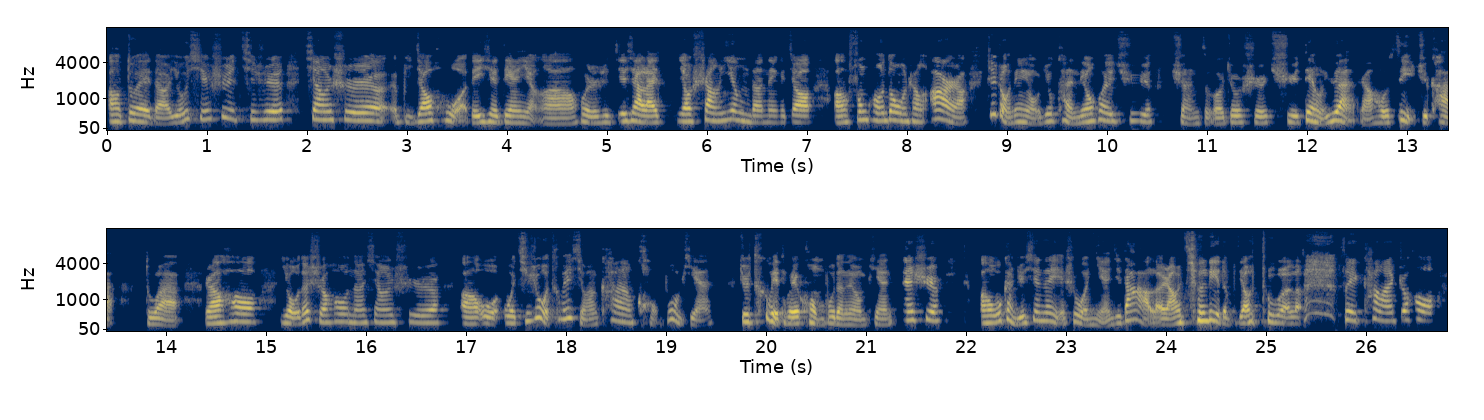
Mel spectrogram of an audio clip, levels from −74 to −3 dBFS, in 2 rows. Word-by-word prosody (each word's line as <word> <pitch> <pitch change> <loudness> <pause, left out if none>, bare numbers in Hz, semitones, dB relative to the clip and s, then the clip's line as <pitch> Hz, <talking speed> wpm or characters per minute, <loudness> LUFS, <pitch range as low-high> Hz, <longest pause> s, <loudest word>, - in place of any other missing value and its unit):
哦， 200 0 +2
对 195 -3 +2
的。 150 -2 -1
尤 190 +8 -2
其 265 -1 -6
是 280 0 -6
其 255 -1 -10
实 250 +1 +1 0.2
像 250 -2 +1
是 230 -3 +1 0.3
比 175 -4 -12
较 210 +3 +5
火 215 0 -2
的 175 - 0
一 185 - +2
些 190 -2 0
电 180 -1 0
影 160 - -3
啊， 150 0 -1
或 185 +2 -2
者 170 -1 -1
是 180 - -6
接 210 +4 -1
下 215 -3 +6
来 175 0 +6 0.2
要 205 -1 +4
上 215 +1 +2
映 235 -4 -3
的 180 -1 0
那 180 0 -6
个 175 - -11
叫 180 0 +5 0.3
呃， 175 - +4
《疯 245 +6 -2
狂 225 -2 -1
动 240 -2 +4
物 210 - -2
城 200 -1 -2
2》 - - -9 0.3
啊， - - -2 0.2
这 405 0 -2
种 - - +2
电 195 +1 -4
影 180 - -1
我 - - -6
就 205 +1 -4
肯 160 -6 -3
定 195 +3 +2
会 225 -3 -1
去 210 -2 -7 0.2
选 155 +1 -7
择， 150 - -4
就 180 +2 -1
是 175 -1 -3
去 175 +1 -4
电 205 +3 +3
影 - - -2
院， 225 +5 +4
然 130 -1 -2
后 170 0 0
自 175 - -17
己 - - -2
去 350 - -2
看， - - -1 0.3
对。 165 - -3 0.5
然 180 +2 +6
后 220 +1 +3 0.2
有 185 -4 +2
的 260 - +2
时 240 -6 -1
候 220 +2 -3
呢， 200 -2 -5
像 200 0 -5
是 200 -1 -4 0.2
呃， 180 - +3
我 180 -1 0
我 190 -1 +1
其 185 +7 -5
实 330 - -1
我 - - +3
特 285 - -13
别 310 +3 +1
喜 325 - -6
欢 150 +1 -6
看 225 -7 -3
恐 - - -9
怖 280 - -4
片， - - -5 0.3
就 220 - +2
特 225 - -4
别 - - +8
特 - - -8
别 175 0 +8
恐 185 -6 0
怖 180 - -1
的 170 - +3
那 150 - -4
种 140 -1 -3
片。 150 0 -4
但 265 0 +6
是， 260 -1 +2 0.4
呃， 190 0 +3
我 225 - +1
感 285 +1 -1
觉 175 - 0
现 250 +6 -3
在 245 - -1
也 - - -3
是 - - -6
我 180 - 0
年 150 - -6
纪 185 - -5
大 265 +2 +3
了， - - +3
然 150 - +6
后 - - +3
经 245 +5 +4
历 250 -4 +4
得 180 - 0
比 - - -19
较 185 0 +5
多 220 -8 -1
了， 175 - -1 0.4
所 275 - +1
以 250 - -1
看 290 +3 -2
完 245 -1 +2
之 275 - +1
后， 270 -4 +1
205 Hz, 285 characters per minute, -23 LUFS, 180-245 Hz, 0.5 s, 别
